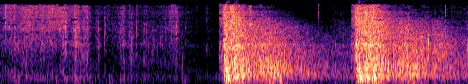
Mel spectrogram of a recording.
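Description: Gunfire in a firefight: scattered fainter shots, then two sudden, very loud bursts about a second and a half apart, each trailing off over a second or so.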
